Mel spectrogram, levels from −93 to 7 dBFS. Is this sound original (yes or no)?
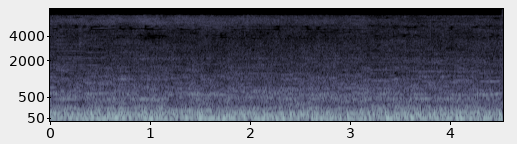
no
